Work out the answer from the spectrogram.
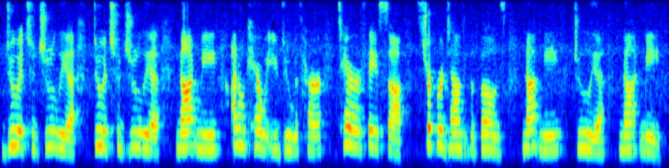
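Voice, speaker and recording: A woman's voice: fairly high pitch, steady tone, normal speed, few pauses, pushed and bright, slight background noise, pitched above the performer's own voice, poor audio. A woman reading aloud as a terrified man under torture, pleading frantically in a dramatic novel. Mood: frantic pleading.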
